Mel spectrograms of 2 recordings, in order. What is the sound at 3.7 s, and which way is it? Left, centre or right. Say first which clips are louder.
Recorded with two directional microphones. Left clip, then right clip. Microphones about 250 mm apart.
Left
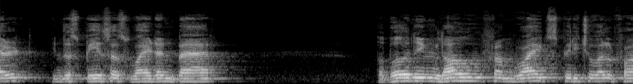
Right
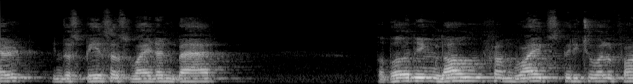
A man's voice: left 3 dB; left.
